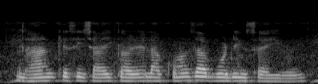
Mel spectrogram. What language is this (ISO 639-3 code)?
mag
